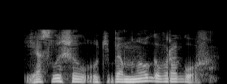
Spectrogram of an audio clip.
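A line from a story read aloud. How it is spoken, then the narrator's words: Uncertain, cautious question. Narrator (Russian): неуверенно спросил Алексей, словно пробовал тонкий лед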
